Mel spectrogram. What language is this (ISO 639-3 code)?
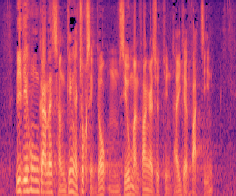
yue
